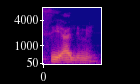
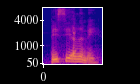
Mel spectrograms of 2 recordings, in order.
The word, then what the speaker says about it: Bisi Alimi: Is that how I pronounce it? Yes. I got it right? It's Bisi Alimi. Bisi Alimi.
